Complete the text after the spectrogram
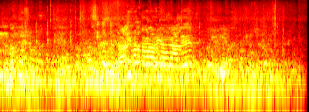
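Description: A woman laughs close by.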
